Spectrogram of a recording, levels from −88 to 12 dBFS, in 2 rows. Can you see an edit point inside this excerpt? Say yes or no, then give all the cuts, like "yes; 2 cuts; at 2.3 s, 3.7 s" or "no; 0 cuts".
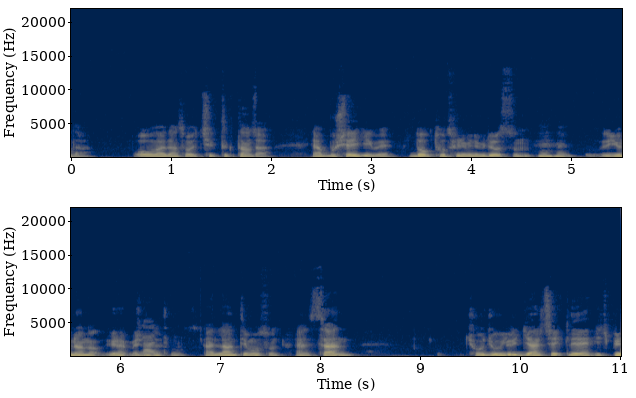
yes; 5 cuts; at 1.8 s, 3.3 s, 6.2 s, 7.7 s, 9.9 s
